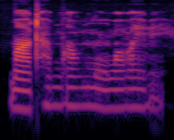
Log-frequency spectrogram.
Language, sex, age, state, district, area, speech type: Bodo, female, 60+, Assam, Udalguri, rural, spontaneous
